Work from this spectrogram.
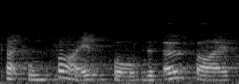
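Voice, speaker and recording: A British woman reads formal, measured train announcements in separate scripted phrases over a railway station's public address system. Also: medium pitch, animated, dark tone, dull audio. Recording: distant, echoing station PA with clear noise.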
